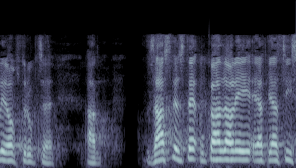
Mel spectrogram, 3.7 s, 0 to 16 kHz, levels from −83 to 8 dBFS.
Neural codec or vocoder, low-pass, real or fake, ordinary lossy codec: codec, 16 kHz, 4.8 kbps, FACodec; 7.2 kHz; fake; AAC, 48 kbps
